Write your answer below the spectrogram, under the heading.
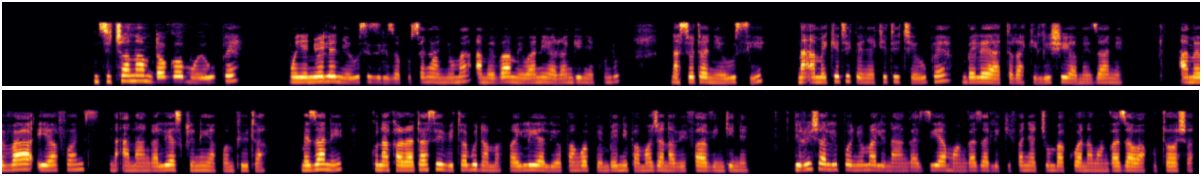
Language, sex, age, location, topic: Swahili, female, 25-35, Nairobi, education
